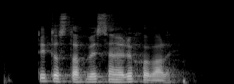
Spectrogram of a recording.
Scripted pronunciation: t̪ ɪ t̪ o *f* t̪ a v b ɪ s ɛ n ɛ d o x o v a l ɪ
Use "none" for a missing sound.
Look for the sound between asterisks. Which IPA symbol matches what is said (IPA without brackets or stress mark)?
s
